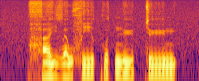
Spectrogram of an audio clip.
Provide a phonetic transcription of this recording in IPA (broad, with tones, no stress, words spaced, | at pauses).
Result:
haː˨˩j lɐ˨˧wfiː˥kʷɐ˧t̚ n̪yː˨˥p̚syː˥m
